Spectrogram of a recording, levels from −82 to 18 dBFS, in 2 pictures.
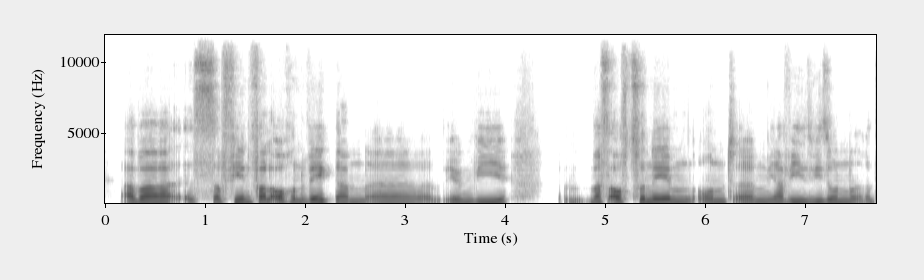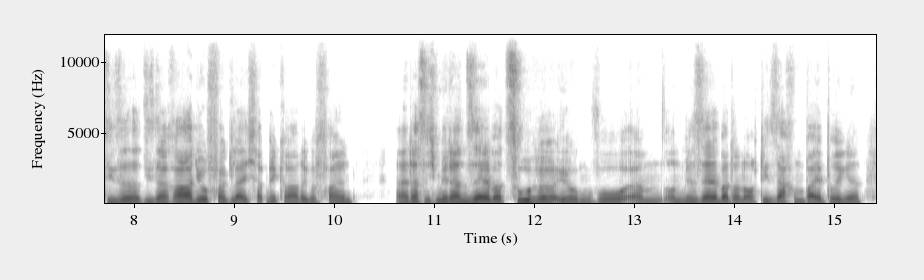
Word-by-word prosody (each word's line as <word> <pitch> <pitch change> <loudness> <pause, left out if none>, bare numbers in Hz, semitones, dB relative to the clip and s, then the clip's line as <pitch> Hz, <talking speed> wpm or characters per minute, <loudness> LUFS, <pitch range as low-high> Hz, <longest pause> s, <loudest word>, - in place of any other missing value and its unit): Aber 115 0 +4
es - - -7
ist - - -4
auf 115 0 -4
jeden 135 +1 +2
Fall 125 -2 +3
auch 125 - +3
'n 120 -2 -3
Weg, 150 +4 +3
dann, 110 -2 -3
äh, 105 -1 -5
irgendwie 110 0 -3 0.6
w - - -15
was 115 0 -2
aufzunehmen 130 +1 +3
und, 110 0 -4
ähm, 105 +2 -3
ja, 115 +2 -3
wie 115 -1 -2
wie 115 0 -2
so 115 0 0
'n 110 -1 -6
diese 115 -1 +1
dieser 110 0 -1
Radiovergleich 110 -3 +2
hat - - -4
mir 110 - -5
gerade 105 +1 -2
gefallen 110 +2 -4 0.4
äh, 105 - -1
dass 110 +2 -1
ich 115 +1 -6
mir 115 0 +1
dann 110 0 +3
selber 125 +2 +6
zuhöre 135 -7 +2
irgendwo, 105 -1 -1
ähm, 100 -1 -5
und 110 0 -6
mir 115 -1 -3
selber 115 +1 +3
dann 110 0 -4
auch - - -2
die 110 -1 -6
Sachen 110 +2 -2
beibringe. 130 +5 0
110 Hz, 180 wpm, -25 LUFS, 110-120 Hz, 0.6 s, selber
